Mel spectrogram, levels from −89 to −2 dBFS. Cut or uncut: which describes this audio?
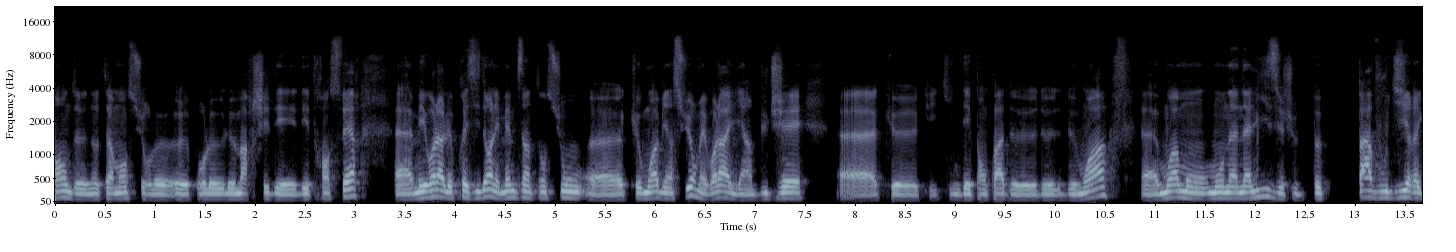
uncut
